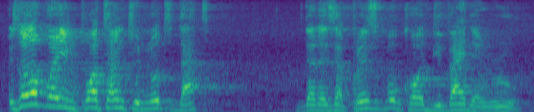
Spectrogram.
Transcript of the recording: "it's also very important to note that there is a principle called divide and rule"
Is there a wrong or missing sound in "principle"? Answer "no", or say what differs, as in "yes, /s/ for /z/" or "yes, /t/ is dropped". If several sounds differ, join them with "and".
no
